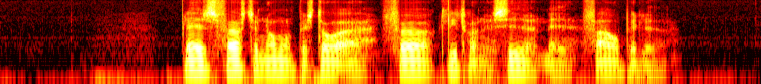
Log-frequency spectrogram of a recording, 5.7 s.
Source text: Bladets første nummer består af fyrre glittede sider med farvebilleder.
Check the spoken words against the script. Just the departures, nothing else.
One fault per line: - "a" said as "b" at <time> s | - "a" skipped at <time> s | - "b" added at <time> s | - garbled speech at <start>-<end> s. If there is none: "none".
none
